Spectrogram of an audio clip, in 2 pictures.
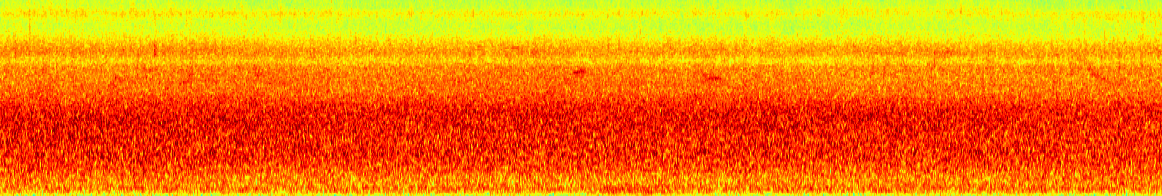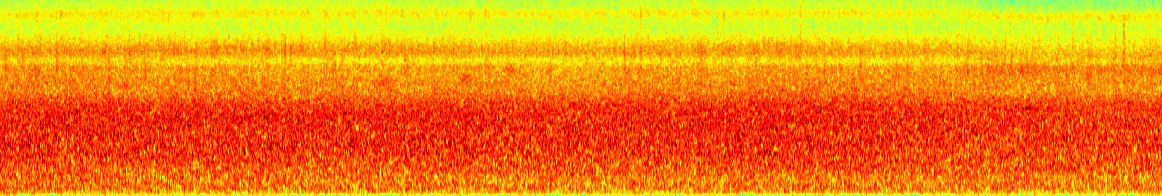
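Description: Heavy rain falling steadily onto broad leaves and the netting of an aviary, an even unbroken wash of sound.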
